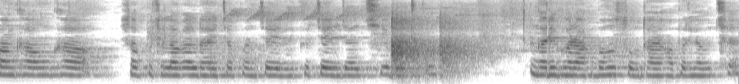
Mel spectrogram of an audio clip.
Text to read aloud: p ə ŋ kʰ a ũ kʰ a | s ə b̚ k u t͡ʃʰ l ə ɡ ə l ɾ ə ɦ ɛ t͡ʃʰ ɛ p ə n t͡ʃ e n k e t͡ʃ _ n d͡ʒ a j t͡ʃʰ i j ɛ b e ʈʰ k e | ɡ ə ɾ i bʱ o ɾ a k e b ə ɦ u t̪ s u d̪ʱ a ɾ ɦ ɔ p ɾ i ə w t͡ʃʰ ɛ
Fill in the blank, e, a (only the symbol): e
